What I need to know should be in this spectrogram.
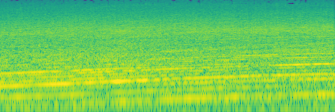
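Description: A race car engine roars steadily at high speed, its pitch shifting slightly.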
